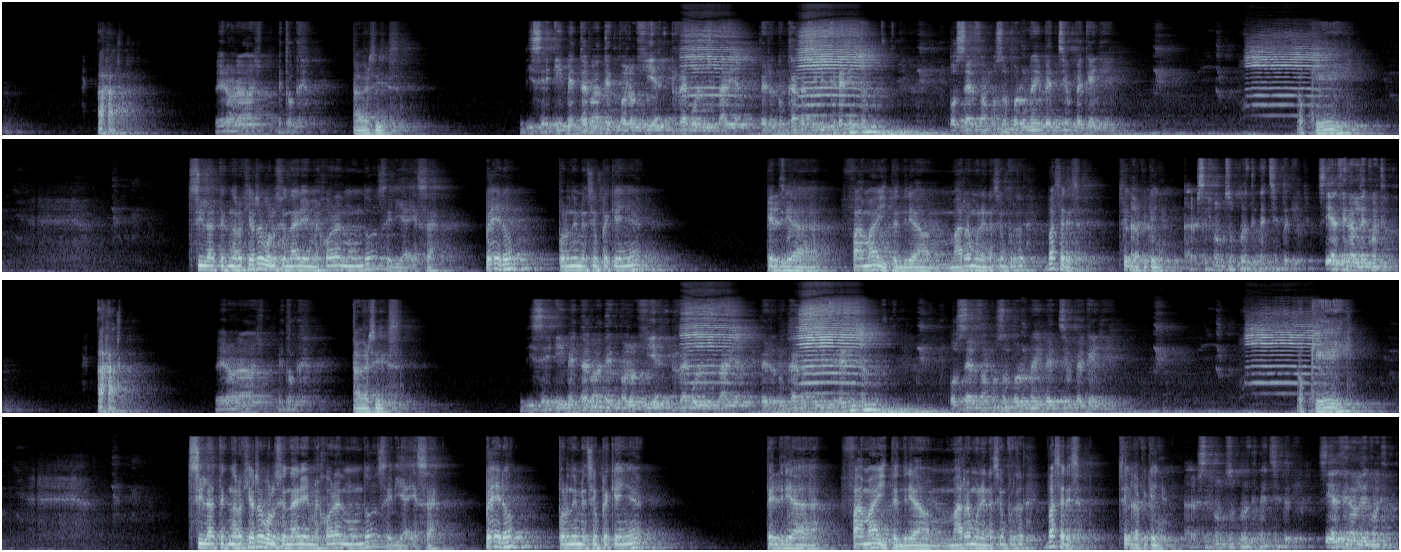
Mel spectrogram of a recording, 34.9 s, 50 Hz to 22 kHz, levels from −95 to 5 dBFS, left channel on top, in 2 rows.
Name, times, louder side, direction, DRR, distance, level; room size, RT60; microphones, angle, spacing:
voice 1, 2.7-3.2 3.5-3.8 6.5-9.2 9.5-10.9 11.8-13.9 27.0-27.4 31.6-31.9 32.2-34.8, equal, 65° left, 3 dB, 6.3 m, -27 dB
voice 2, 4.4-5.0 16.2-16.9 19.8-22.9 23.5-23.9 24.4-25.5 27.0-27.8 28.0-31.0 31.4-32.0, right 1 dB, 45° right, 7 dB, 2.0 m, -21 dB
Livestock farm animals working animals, 8.2-11.9 12.2-14.8 15.1-16.7, right 2 dB, 5° right, 5.8 m, -26 dB
26.0 x 21.0 x 9.4 m, 0.94 s
head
